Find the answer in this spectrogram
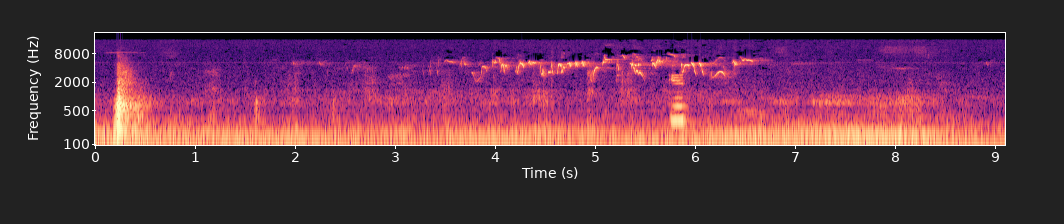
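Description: A single sharp click just after the start, then about three seconds of small birds twittering in quick, high chirps, over a steady low background hum.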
